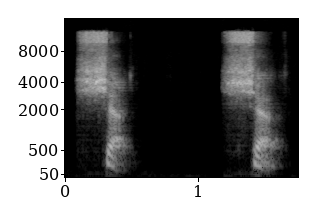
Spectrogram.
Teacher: the Sha in Shiva um you want to think that your the blade of your tongue the flat part of the tongue is sort of lifted up towards the pallet the hard part of the mouth uh behind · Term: palatal sibilant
